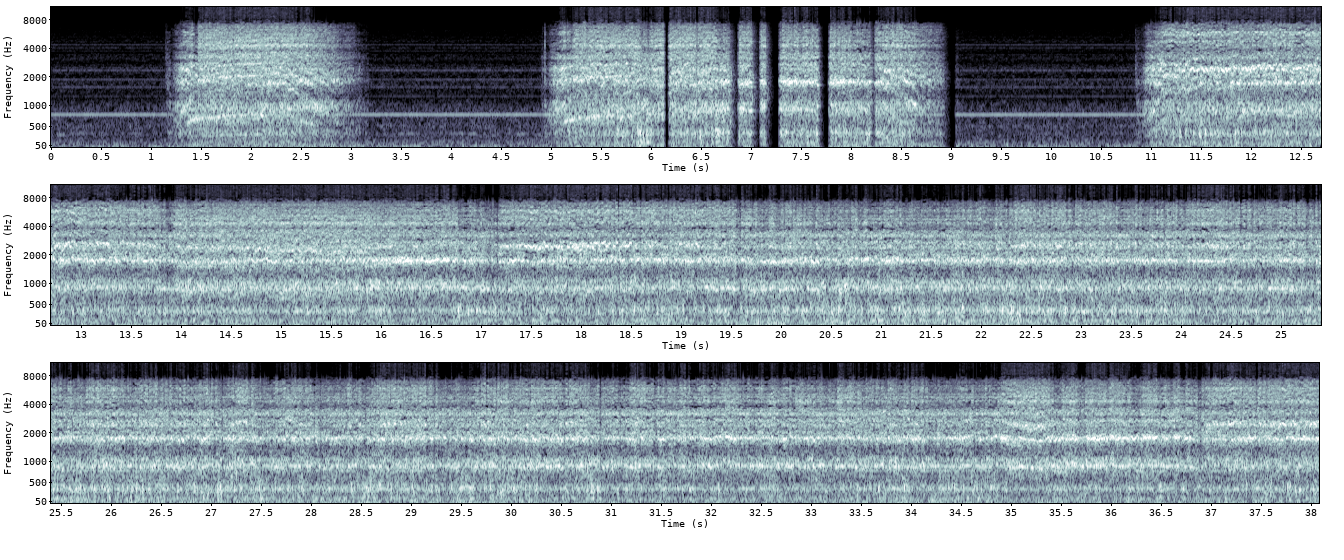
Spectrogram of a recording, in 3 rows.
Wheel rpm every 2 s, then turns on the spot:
50, 50, 100, 220, 40, 120, 220, 210, 220, 230, 230, 230, 230, 230, 230, 230, 230, 230, 220.
none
